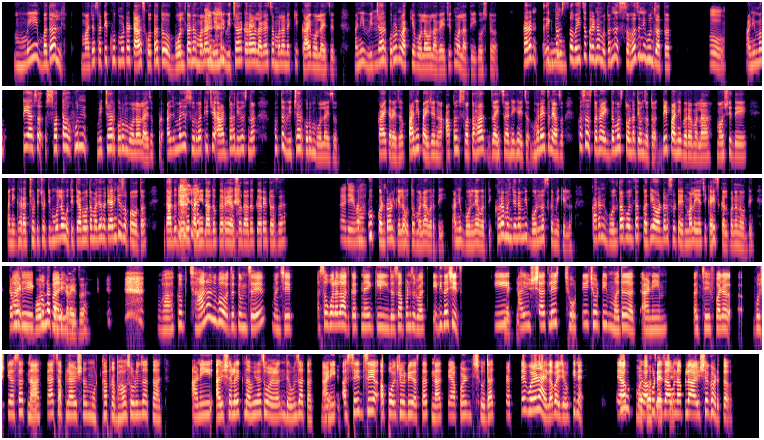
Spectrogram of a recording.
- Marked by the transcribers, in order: tapping; in English: "टास्क"; chuckle; chuckle; chuckle; put-on voice: "खूप छान अनुभव होते तुमचे"; other noise; in English: "अपॉर्च्युनिटीज"
- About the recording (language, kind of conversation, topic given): Marathi, podcast, कधी एखाद्या छोट्या मदतीमुळे पुढे मोठा फरक पडला आहे का?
